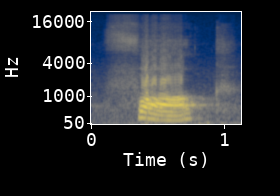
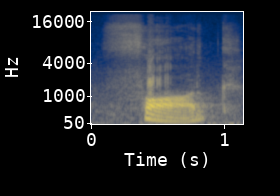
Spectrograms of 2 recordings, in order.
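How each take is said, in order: First: The R is silent and the vowel is long. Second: The R sound is pronounced after the vowel. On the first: The speaker calls it right. "So here R is not pronounced" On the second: The speaker calls it wrong. "it's not fork"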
